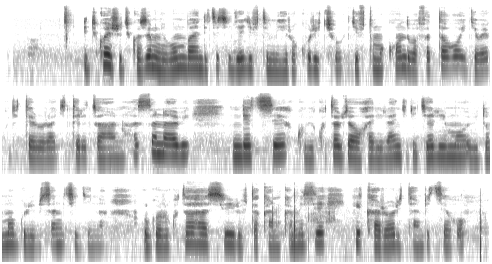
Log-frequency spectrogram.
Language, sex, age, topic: Kinyarwanda, female, 18-24, education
